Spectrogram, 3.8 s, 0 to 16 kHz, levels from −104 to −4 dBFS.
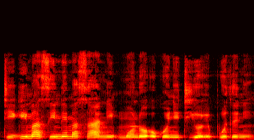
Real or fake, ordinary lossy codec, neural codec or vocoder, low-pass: real; MP3, 64 kbps; none; 9.9 kHz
